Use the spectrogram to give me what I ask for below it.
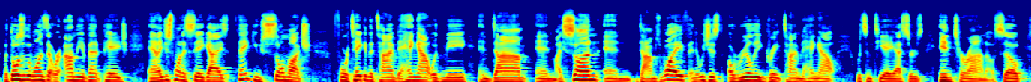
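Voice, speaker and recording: A hoarse middle-aged man hosts his own podcast and talks to listeners in a loose, chatty monologue. His voice sits a little higher than most men's, and he rambles along with plenty of fillers as he tells a story. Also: normal speed, few pauses. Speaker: podcast host. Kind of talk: casual solo podcast monologue.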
